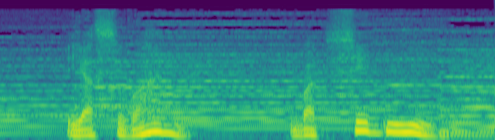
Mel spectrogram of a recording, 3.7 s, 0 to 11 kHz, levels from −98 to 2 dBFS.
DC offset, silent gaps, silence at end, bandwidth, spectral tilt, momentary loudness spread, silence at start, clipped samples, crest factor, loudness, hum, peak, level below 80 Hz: under 0.1%; none; 0 s; 8.4 kHz; -8.5 dB/octave; 16 LU; 0 s; under 0.1%; 14 dB; -14 LUFS; none; 0 dBFS; -30 dBFS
